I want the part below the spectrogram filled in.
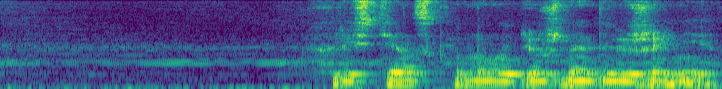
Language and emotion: Russian, neutral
